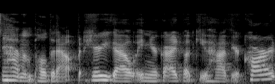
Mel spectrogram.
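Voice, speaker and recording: A woman's voice with vocal fry and lively intonation. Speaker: tarot and oracle deck reviewer. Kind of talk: casual product review. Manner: hesitant, many fillers.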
